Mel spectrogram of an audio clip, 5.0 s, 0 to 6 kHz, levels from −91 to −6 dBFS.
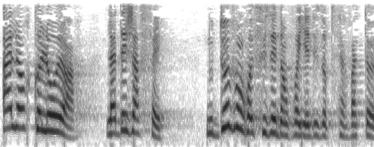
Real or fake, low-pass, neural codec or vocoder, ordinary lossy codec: real; 5.4 kHz; none; none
